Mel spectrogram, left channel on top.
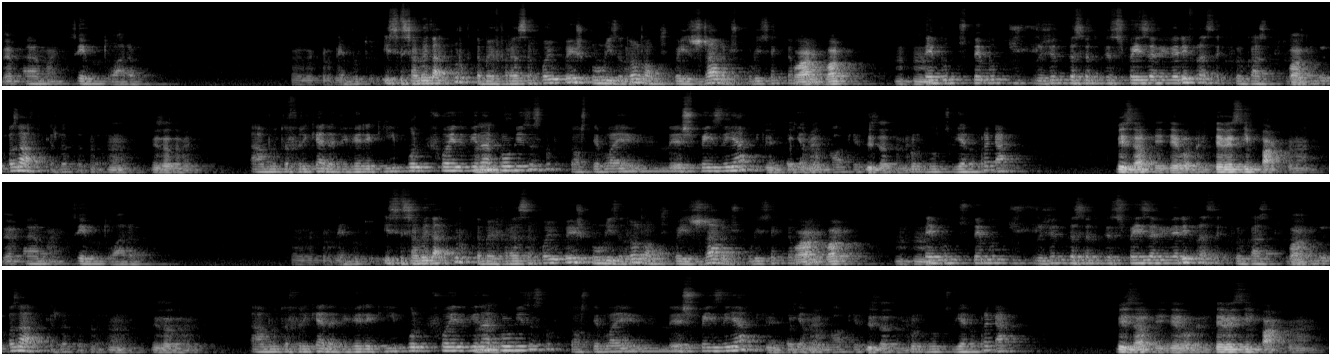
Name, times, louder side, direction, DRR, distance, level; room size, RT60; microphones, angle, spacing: voice 1, 0.0-0.6 2.9-3.3 6.2-6.4 7.9-8.4 8.9-9.3 12.9-13.1 14.3-15.2 18.0-18.3 20.9-21.5 21.9-22.4 24.4-26.3, left 2 dB, 55° left, 4 dB, 1.0 m, -25 dB
voice 2, 0.7-1.3 3.4-8.2 9.2-13.6 13.8-14.3 15.8-18.6 19.0-20.7 21.1-21.9 22.4-23.3, left 1 dB, 25° left, 1 dB, 1.6 m, -28 dB
8.8 x 5.8 x 7.8 m, 0.62 s
head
